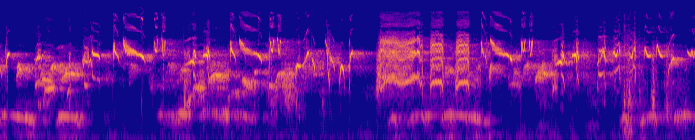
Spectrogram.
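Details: Caged Oriental magpie-robin kept for voice training and for stimulating contest singing. It gives a rich, rapid stream of varied whistles, slurred upsweeps and chattering notes, backed by softer low warbled notes.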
